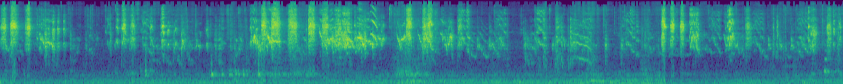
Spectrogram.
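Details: Budgerigar colony with a breeding pair: sustained, dense chattering of many birds, buzzy warbles and sharp chirps swelling into a loud burst midway, then continuing in choppy clusters.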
